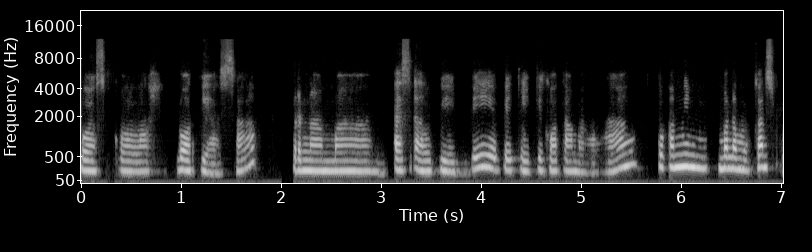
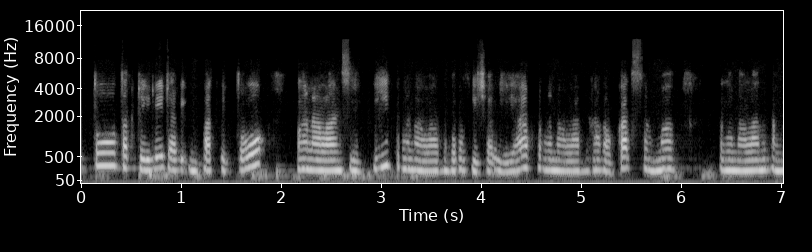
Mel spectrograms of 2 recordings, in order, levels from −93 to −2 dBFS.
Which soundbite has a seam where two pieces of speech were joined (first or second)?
first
